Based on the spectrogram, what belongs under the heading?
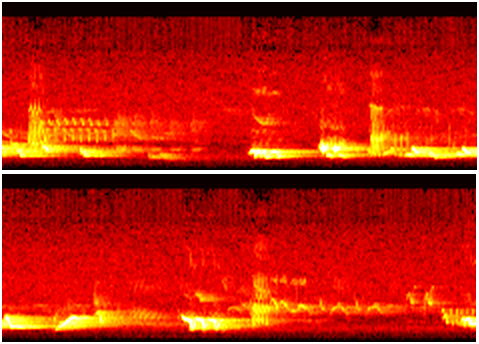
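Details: May dusk song of a Brown-headed thrush in highland forest of Shinetsu, Japan, competing with a Japanese thrush nearby; bright whistled phrases mixing level notes and quick rising flourishes, broken by short silences, faint other song behind.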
